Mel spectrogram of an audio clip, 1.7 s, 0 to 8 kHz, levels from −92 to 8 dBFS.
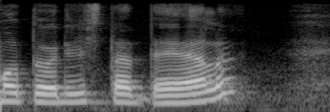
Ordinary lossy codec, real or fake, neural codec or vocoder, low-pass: none; real; none; 7.2 kHz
